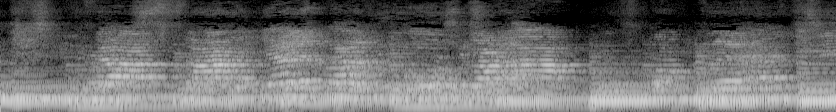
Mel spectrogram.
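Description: A group of young children singing a song together to piano accompaniment.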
